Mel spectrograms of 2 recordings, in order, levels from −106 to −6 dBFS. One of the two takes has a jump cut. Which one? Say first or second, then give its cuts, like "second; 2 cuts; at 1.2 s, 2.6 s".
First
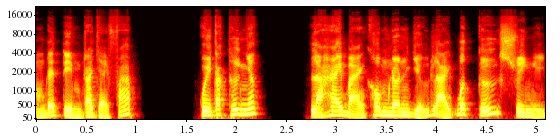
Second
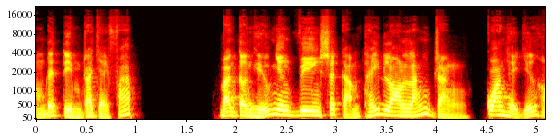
first; 1 cut; at 1.5 s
